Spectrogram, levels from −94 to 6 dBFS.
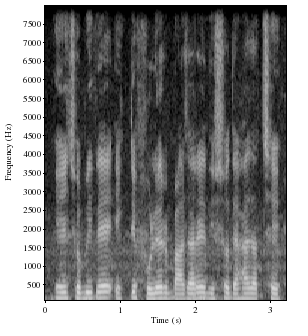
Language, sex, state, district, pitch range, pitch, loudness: Bengali, male, West Bengal, Alipurduar, 135-150 Hz, 145 Hz, -15 LUFS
